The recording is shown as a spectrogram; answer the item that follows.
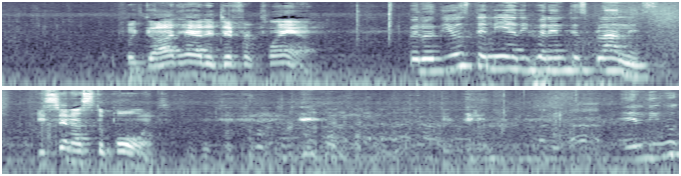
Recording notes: service was held outdoors in collaboration with Iglesia Cristiana in the Bridge Parking Lot.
